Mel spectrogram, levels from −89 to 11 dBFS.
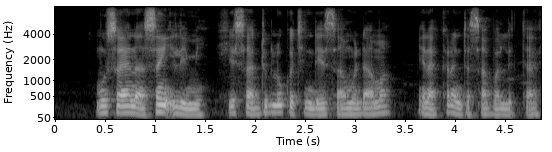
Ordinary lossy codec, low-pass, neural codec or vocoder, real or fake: none; none; none; real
